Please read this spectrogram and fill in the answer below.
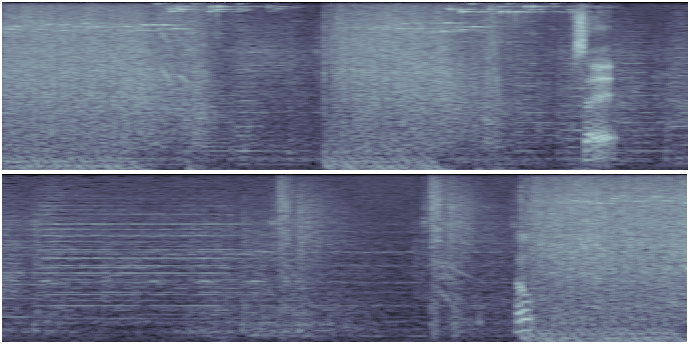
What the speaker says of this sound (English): Random machine gun fire for the win.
